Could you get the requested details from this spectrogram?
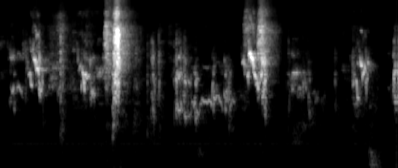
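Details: Chattering captive Australian budgerigars from a breeding group, socialising and playing. Grating warbles mixed with two loud, harsh squawks and softer chirrups in uneven bursts.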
